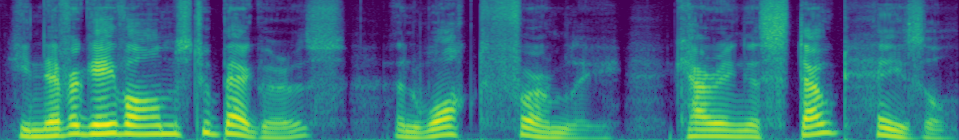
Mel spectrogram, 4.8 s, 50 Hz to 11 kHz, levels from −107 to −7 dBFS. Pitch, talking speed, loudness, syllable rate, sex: 155 Hz, 165 wpm, -19 LUFS, 4.7 syllables/s, male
